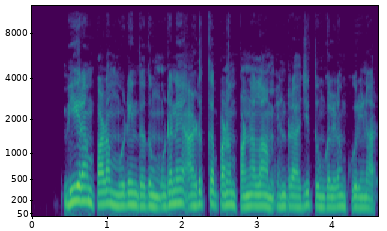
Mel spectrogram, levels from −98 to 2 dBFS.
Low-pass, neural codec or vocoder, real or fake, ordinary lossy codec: 10.8 kHz; none; real; Opus, 64 kbps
